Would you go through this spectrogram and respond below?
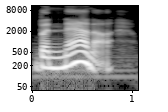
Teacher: But in natural native English, the middle syllable completely dominates the word, banana, while the first and last [music] syllables shrink dramatically, fading almost into silence, barely more than a breath.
